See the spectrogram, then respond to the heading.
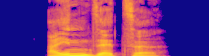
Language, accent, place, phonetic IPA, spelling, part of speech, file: German, Germany, Berlin, [ˈaɪ̯nˌzɛt͡sə], Einsätze, noun, De-Einsätze.ogg
- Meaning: nominative/accusative/genitive plural of Einsatz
